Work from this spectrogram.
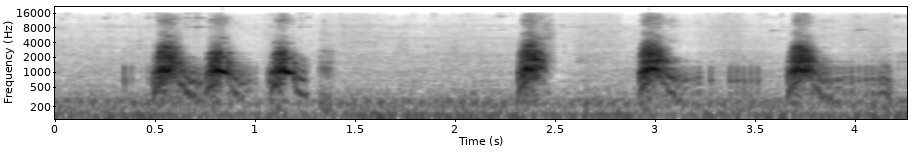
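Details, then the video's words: A 9-month-old Yorkshire Terrier barks at cows scattered in a field, calling them in: a quick burst of three sharp, high barks, then three more single barks spaced roughly half a second apart, over a low rumbling background. "Adorable Yorkie preaching to and calling in the cows !"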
